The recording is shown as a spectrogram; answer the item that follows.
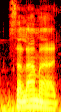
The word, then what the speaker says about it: salamat: you taught me that one yet it's Salama salamat oh yeah that's right the lemon viewers for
